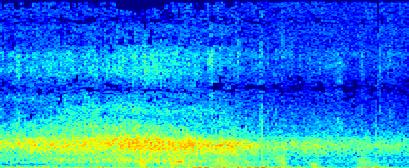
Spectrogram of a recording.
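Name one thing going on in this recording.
A car drives past close by on a wet road.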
